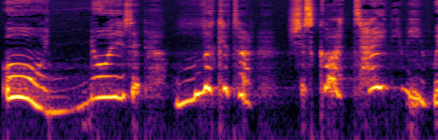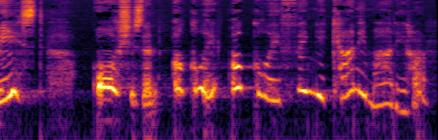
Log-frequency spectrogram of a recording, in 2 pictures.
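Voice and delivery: very high, loud scornful beetles; mocking beetles. Beetles mocking Thumbelina to the beetle, very high and loud. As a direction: sneer at her looks, high and loud.

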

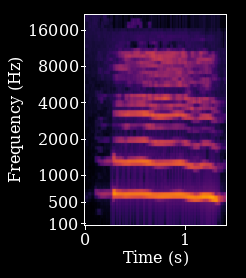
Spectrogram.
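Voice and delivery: very high, loud desperate call; crying out. A narrator's reading. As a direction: yell for mum into the storm. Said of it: "he cried".

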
